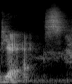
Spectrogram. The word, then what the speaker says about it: Dix: for is the numero D am I pronouncing that right it's like Dix um so this one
